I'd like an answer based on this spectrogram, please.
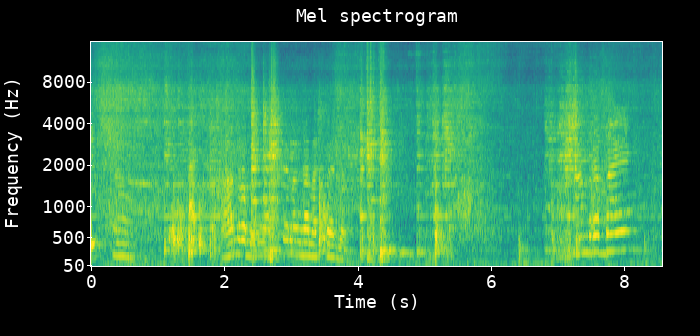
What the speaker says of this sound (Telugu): సో ఇప్పుడైతే టమాటాలు అయితే వేసేసుకుంటున్నాం ఫ్రెండ్స్ ఒక ఐదు తీసుకున్నాం పెద్ద సైజు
